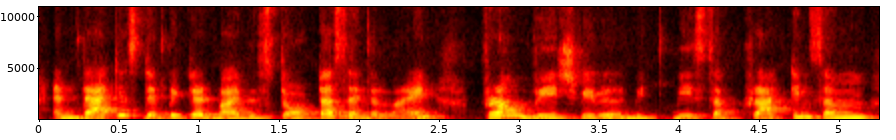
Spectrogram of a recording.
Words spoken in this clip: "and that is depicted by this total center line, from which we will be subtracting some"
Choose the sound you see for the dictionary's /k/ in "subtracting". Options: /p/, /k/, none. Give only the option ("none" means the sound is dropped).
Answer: /k/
